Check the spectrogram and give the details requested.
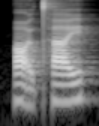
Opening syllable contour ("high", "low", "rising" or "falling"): low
